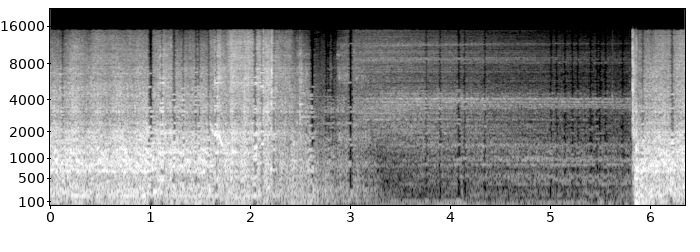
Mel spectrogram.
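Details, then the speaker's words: Vintage sprinkler blowout air compressor engine after tune-up, on choke with hand over intake, no muffler: cranks and catches loudly, drops to faint ragged run, then roars back; hard starting. "We're off to a start, aren't we? That is loud."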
